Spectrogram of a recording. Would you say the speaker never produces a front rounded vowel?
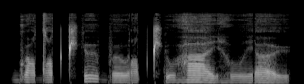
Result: no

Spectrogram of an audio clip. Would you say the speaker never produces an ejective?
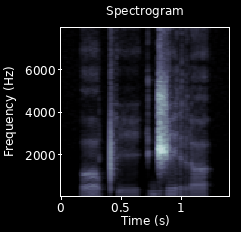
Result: no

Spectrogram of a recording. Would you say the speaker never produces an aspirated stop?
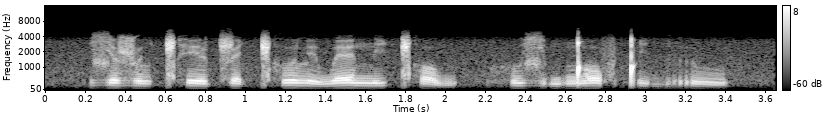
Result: no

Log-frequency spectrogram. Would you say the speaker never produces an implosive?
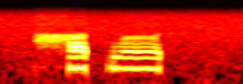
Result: yes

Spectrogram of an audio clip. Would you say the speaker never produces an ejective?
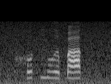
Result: yes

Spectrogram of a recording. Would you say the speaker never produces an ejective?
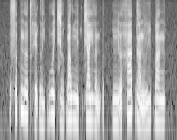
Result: yes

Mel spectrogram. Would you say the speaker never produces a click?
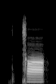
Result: no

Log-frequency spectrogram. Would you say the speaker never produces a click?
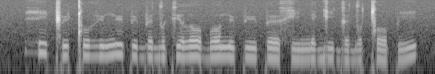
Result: no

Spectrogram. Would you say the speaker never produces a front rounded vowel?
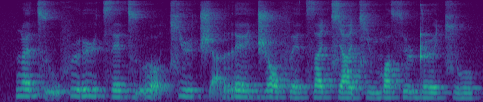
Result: no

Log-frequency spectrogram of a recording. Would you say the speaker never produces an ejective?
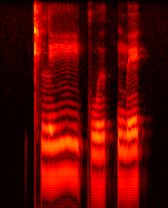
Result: yes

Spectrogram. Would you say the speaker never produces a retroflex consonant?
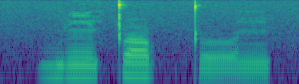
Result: yes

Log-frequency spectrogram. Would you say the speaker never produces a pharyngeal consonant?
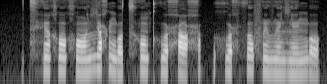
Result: no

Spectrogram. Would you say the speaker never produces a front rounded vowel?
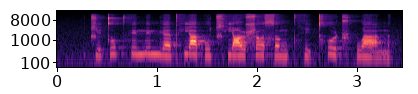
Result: no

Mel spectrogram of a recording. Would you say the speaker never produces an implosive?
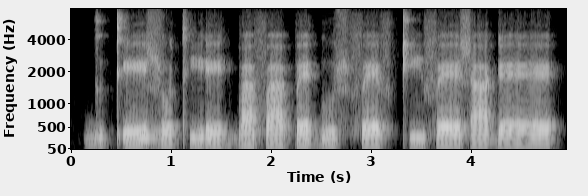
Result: no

